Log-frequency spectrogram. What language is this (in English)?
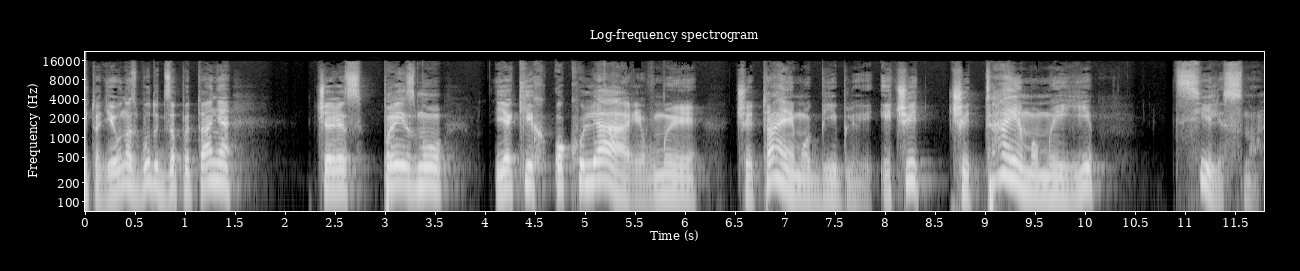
Ukrainian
